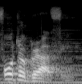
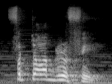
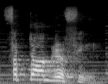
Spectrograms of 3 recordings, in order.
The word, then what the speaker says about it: photography: pronounce this word as photography however the second syllable is stressed and this word is actually pronounced photography again it's actually pronounced photography this word is pronounced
